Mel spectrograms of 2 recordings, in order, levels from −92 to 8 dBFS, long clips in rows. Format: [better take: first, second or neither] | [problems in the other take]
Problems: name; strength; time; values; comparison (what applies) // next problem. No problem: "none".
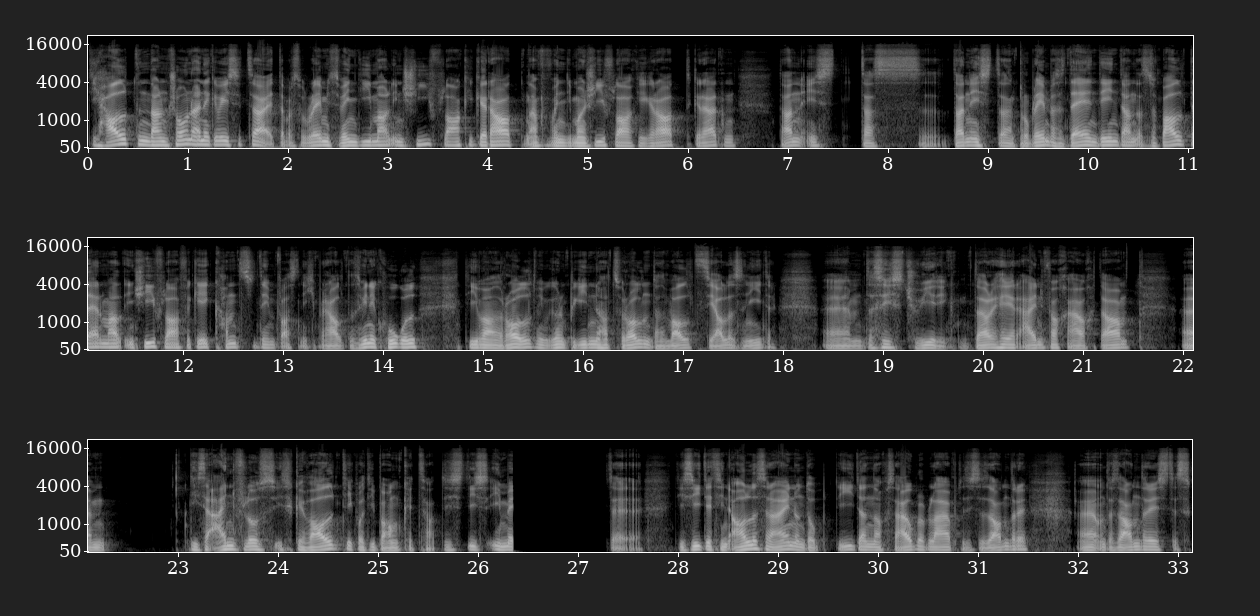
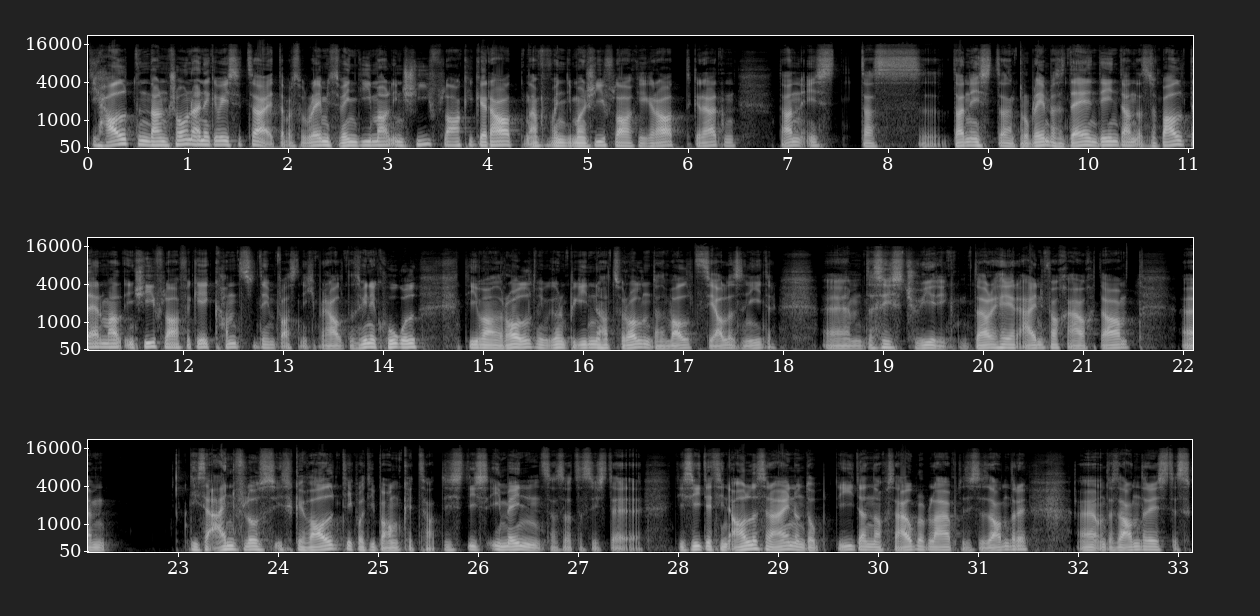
second | audio cutting out; at 26 s for 1 s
